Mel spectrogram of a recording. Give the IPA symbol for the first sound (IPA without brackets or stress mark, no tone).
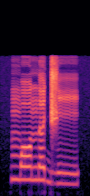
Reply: m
